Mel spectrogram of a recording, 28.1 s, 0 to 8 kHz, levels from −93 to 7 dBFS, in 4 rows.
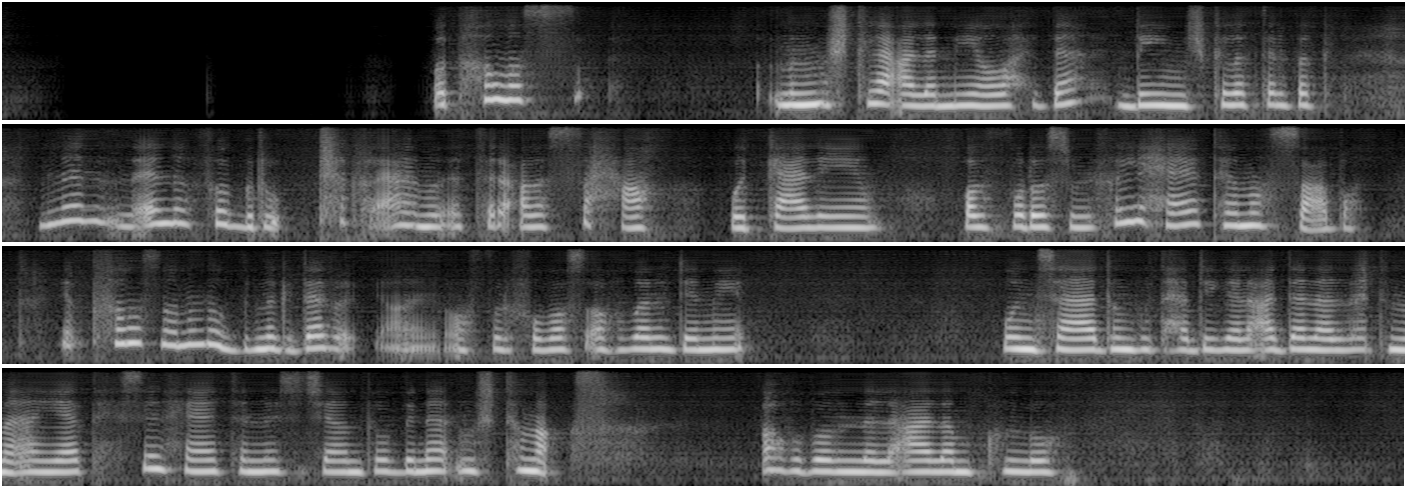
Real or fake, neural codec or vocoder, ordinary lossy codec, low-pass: fake; codec, 16 kHz, 0.3 kbps, FocalCodec; none; 7.2 kHz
